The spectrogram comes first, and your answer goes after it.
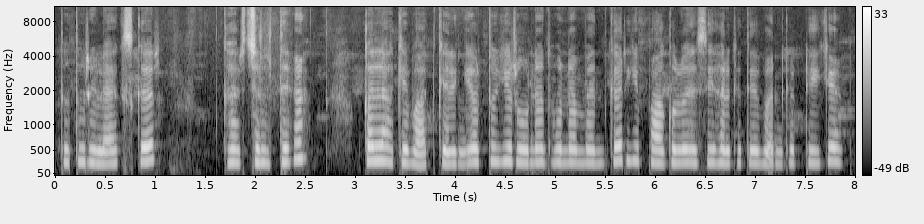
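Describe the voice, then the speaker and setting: A woman voicing Abhi, a calm young man soothing and reasoning with his friend. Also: high-pitched, normal speed.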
